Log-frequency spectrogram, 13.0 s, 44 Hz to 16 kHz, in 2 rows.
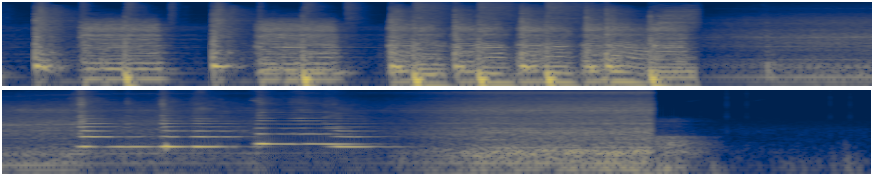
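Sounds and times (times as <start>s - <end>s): train rumble: 5.3s - 11.4s
train horn blasts: 7.0s - 9.6s.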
